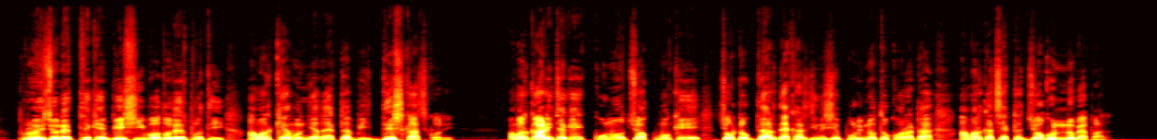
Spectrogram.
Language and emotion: Bengali, disgusted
